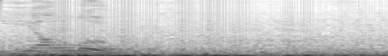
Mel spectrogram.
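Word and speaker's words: Giolou: side it's written with a Y but it's pronounced as yolow and it's quite a nice Village indeed and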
